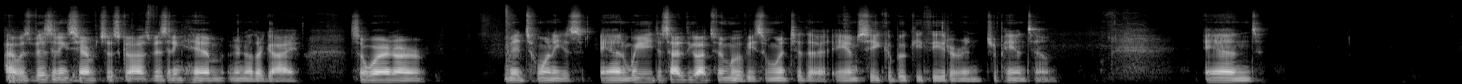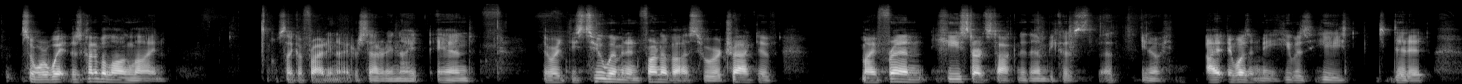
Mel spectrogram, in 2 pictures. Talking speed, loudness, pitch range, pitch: 180 wpm, -19 LUFS, 90-100 Hz, 95 Hz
